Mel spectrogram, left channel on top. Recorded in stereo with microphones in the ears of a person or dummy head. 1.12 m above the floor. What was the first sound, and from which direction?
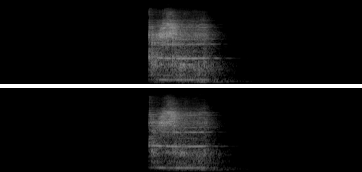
A camera shutter, 20° left (ahead or behind).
